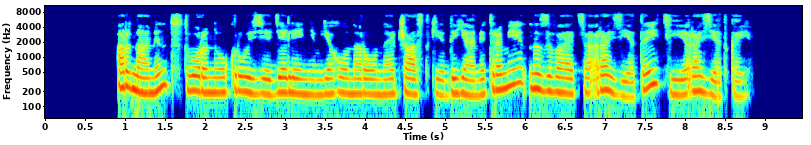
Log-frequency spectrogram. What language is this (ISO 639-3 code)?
bel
